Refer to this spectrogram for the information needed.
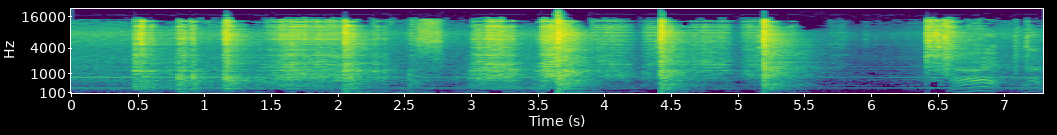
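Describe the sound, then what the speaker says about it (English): A slide hammer pulls welded studs to straighten a dent in the body of a 2013 Honda Accord EX-L salvage car. The job gives a handful of sharp metallic clanks and scrapes, close and loud, separated by quieter gaps. "I pulled a couple of pulls on the slide hammer here"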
